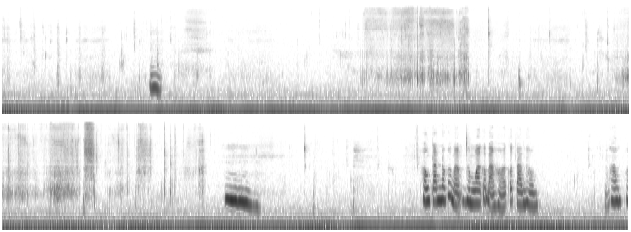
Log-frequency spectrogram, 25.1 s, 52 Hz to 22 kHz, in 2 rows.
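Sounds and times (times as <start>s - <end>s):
hum through closed lips: 0.0s - 22.2s, 22.8s - 25.0s.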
